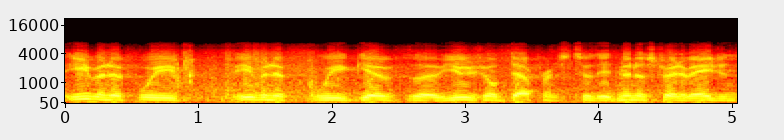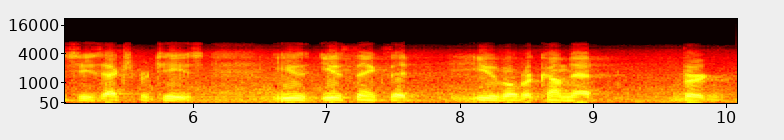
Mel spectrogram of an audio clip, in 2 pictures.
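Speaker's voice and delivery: ordinary talk, nothing marked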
